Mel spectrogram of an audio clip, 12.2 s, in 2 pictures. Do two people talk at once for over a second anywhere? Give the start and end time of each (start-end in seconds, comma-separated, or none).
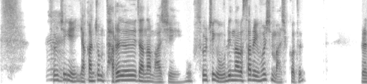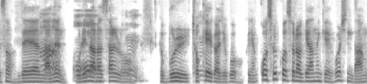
6.8-8.5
